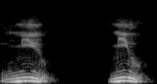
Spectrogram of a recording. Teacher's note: ese sonido es literalmente una i redonda · es la misma I que usted y yo ya sabemos hacer, pero los labios, en vez de estar estirados, los hacemos como que fuera una letra O. Y decimos U, U.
